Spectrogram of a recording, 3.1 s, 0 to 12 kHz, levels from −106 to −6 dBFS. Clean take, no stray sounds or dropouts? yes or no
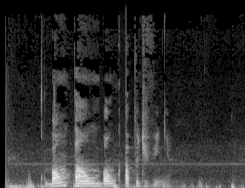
no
